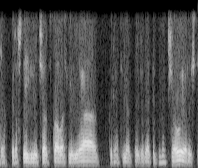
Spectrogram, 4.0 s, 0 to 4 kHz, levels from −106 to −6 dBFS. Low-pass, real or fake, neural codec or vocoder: 3.6 kHz; real; none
